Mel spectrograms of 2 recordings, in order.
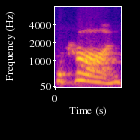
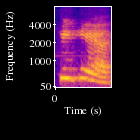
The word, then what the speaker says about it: pecan: Like they're trying to make a southern nut fancy. Pecan. Fuck off, it's pecan.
